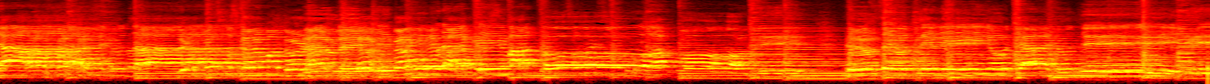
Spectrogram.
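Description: Acoustic guitar strummed and picked, accompanying a man singing a song in Portuguese.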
